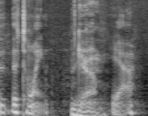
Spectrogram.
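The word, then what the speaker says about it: Táin: of of the Morgan the toin Bonia it's it's spelled t a i n the toin yeah yeah it's it's amazing and then there's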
